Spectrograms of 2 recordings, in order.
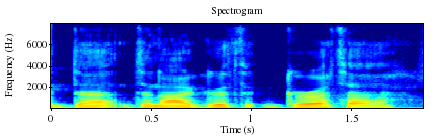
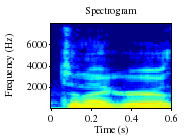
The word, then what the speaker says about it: Danai Gurira: The girl who plays Okoye, Danai Gurira. Sorry, I'm... – Danai Gurira, thank you. Butchered that name.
